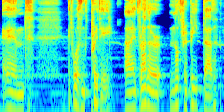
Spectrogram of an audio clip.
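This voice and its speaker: A man's voice: fairly low pitch, slow pace, darkish tone, soft background music. Man playing a musing, condescending vampire. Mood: grudging, calculating. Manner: hesitant, musing aloud. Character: scheming, condescending male vampire, reluctant servant of a prince. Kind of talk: improvised in-character game playthrough monologue.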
